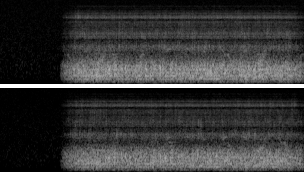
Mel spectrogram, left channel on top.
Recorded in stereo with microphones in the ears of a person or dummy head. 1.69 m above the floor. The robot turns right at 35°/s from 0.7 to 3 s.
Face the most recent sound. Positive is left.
No sound to turn to.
